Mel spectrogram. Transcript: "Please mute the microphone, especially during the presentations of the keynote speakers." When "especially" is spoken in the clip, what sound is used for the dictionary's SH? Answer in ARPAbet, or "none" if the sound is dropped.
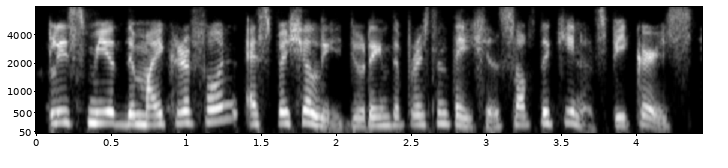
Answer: SH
